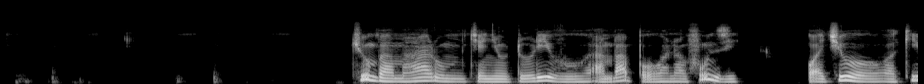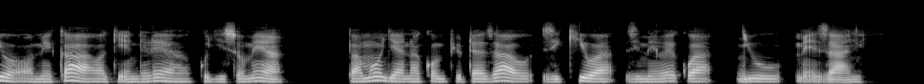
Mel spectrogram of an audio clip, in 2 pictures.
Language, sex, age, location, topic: Swahili, male, 18-24, Dar es Salaam, education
